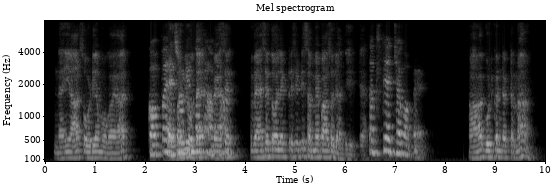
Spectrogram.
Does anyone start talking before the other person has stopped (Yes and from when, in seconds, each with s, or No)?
Yes, from 2.4 s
